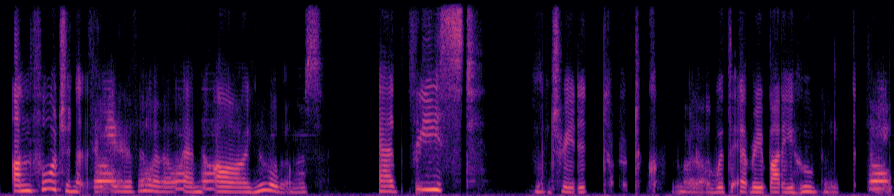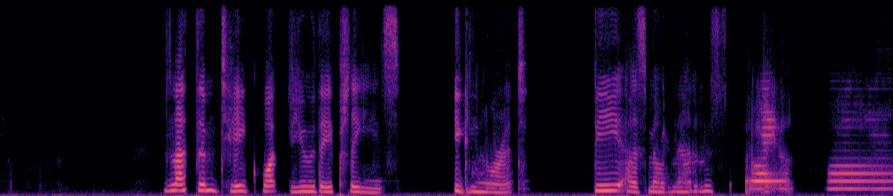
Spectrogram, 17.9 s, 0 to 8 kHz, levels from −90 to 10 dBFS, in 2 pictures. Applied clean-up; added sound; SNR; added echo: neural diffusion model UNIVERSE++.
